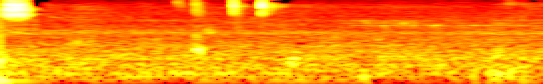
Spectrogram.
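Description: A few quick, quiet computer mouse clicks about a second in, short and high-pitched.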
